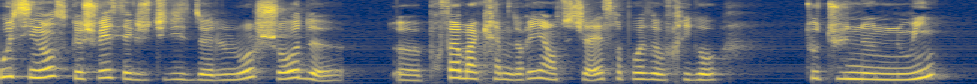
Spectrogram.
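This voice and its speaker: Against a silent background in a very clean recording, a woman speaks at a very fast pace with a fairly high pitch. Her tone is dark and mellow, with ordinary pitch variation and big swings in loudness. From Belgium. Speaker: bodybuilder and fitness coach. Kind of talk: casual vlog Q&A. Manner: hesitant, many fillers.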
